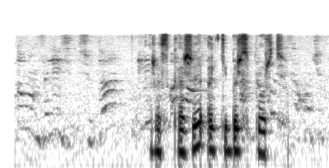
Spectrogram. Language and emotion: Russian, neutral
